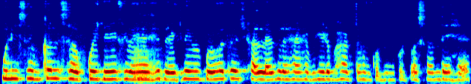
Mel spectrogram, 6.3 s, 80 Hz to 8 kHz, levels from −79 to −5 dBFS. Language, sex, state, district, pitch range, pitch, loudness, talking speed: Hindi, female, Bihar, Araria, 245-270 Hz, 255 Hz, -13 LUFS, 200 wpm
